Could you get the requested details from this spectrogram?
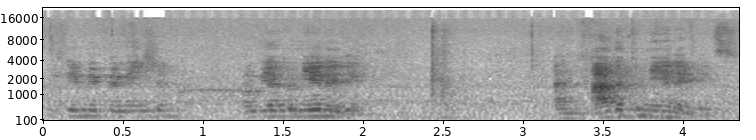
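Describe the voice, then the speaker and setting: This man's voice sits high and moves fairly quickly as he presents to a live audience as a counselor. He explains in short, emphatic phrases and answers the questions he poses. A distant mic picks him up in a roomy space with clear background noise.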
